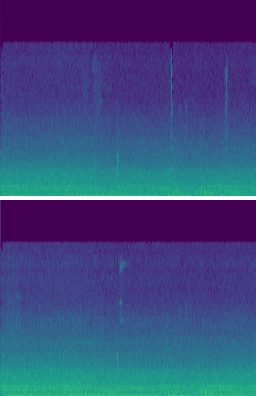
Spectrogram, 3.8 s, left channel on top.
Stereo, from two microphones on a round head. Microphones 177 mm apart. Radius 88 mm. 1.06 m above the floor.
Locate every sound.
1.2 s snoring: 10° left (ahead or behind)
